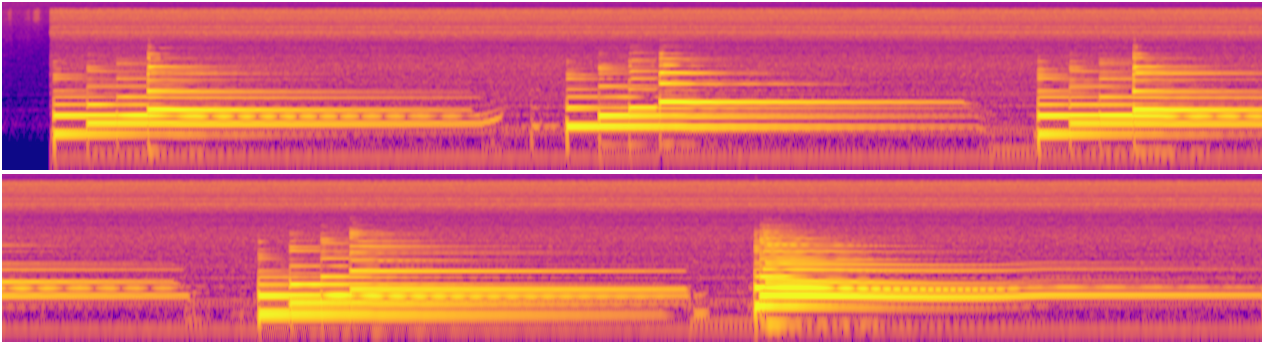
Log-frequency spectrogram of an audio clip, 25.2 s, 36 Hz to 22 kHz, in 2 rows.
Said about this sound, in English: Here to demonstrate the use of a Bigsby, I've got my Gretsch G2655T, which comes stock with a Bigsby B50, the import version of the Bigsby B5.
